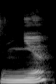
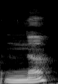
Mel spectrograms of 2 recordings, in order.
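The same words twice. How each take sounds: First: N said soft and palatal like ny in canyon; soft palatal n, the right version. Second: N said hard and plain, tongue not raised; plain hard n, the wrong version. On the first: Teacher contrasting Slovak n sounds, soft palatal n. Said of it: "it's n". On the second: Teacher contrasting Slovak n sounds, hard plain n. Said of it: "it's not n". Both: Shown as a demonstration.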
